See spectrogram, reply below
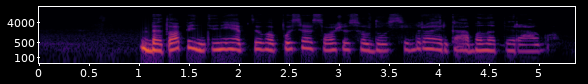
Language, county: Lithuanian, Vilnius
